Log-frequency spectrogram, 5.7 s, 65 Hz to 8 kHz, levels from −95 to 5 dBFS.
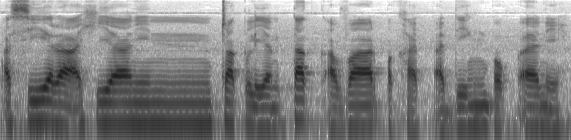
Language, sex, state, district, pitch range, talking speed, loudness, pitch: Mizo, male, Mizoram, Aizawl, 100-120 Hz, 135 wpm, -17 LUFS, 110 Hz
